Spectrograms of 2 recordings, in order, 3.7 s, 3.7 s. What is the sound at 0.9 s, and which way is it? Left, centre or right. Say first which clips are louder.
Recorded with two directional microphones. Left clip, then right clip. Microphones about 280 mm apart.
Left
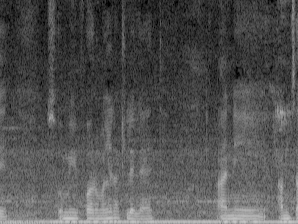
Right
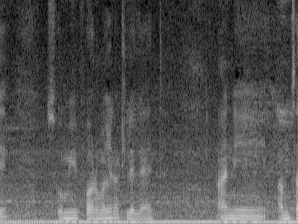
Speech: right 2 dB; centre.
